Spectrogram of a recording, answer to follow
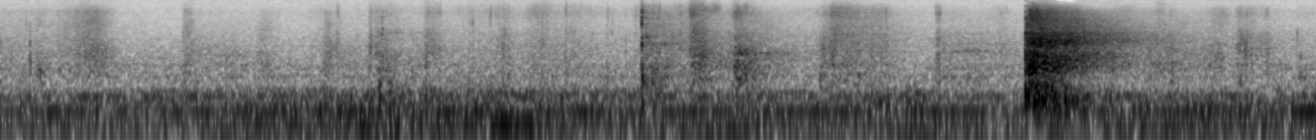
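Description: A single sharp crack of a softball bat hitting a ball, about five seconds in, echoing briefly through a large hall; a fainter click comes about two seconds earlier.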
